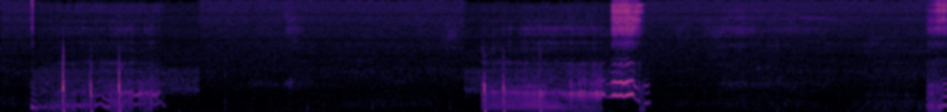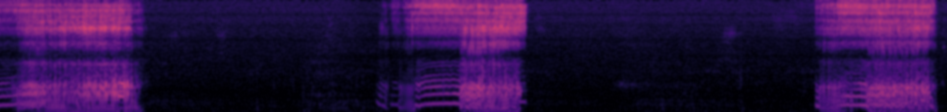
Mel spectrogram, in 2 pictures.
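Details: A Chihuahua asleep and snoring: five separate rasping, wheezy breaths every three to four seconds, some with whistling rising-falling tones, separated by quiet pauses indoors.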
